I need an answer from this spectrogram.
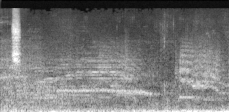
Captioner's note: mammoths trumpet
